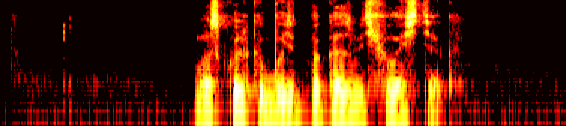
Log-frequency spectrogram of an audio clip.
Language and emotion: Russian, neutral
